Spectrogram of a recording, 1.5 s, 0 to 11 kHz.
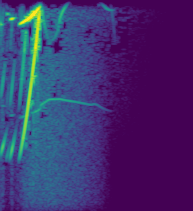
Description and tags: Moon Fauna - 171
Some synthetic animal vocalizations for you. Hop on your pitch bend wheel and make them even stranger. Distort them and freak out your neighbors.
alien, animal, creature, fauna, sci-fi, sfx, sound-effect, synthetic, vocalization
